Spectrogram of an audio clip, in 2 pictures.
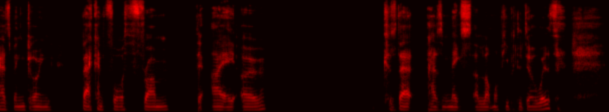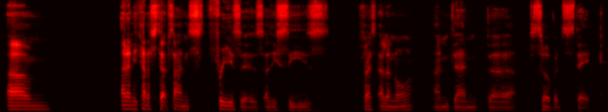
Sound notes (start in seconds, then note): none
